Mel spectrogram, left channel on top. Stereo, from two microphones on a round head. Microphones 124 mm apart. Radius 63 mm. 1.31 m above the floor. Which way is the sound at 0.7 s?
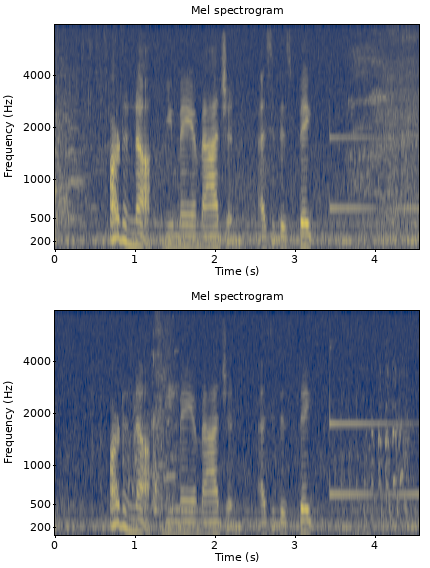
85° left.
